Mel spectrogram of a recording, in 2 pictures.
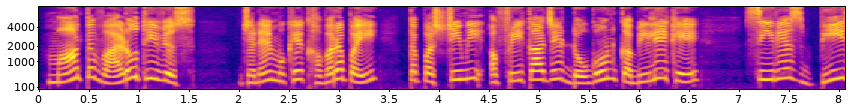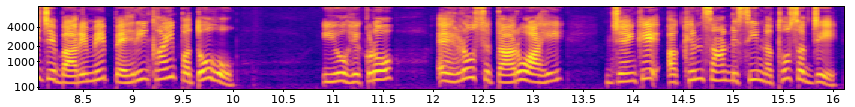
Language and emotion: Sindhi, surprised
